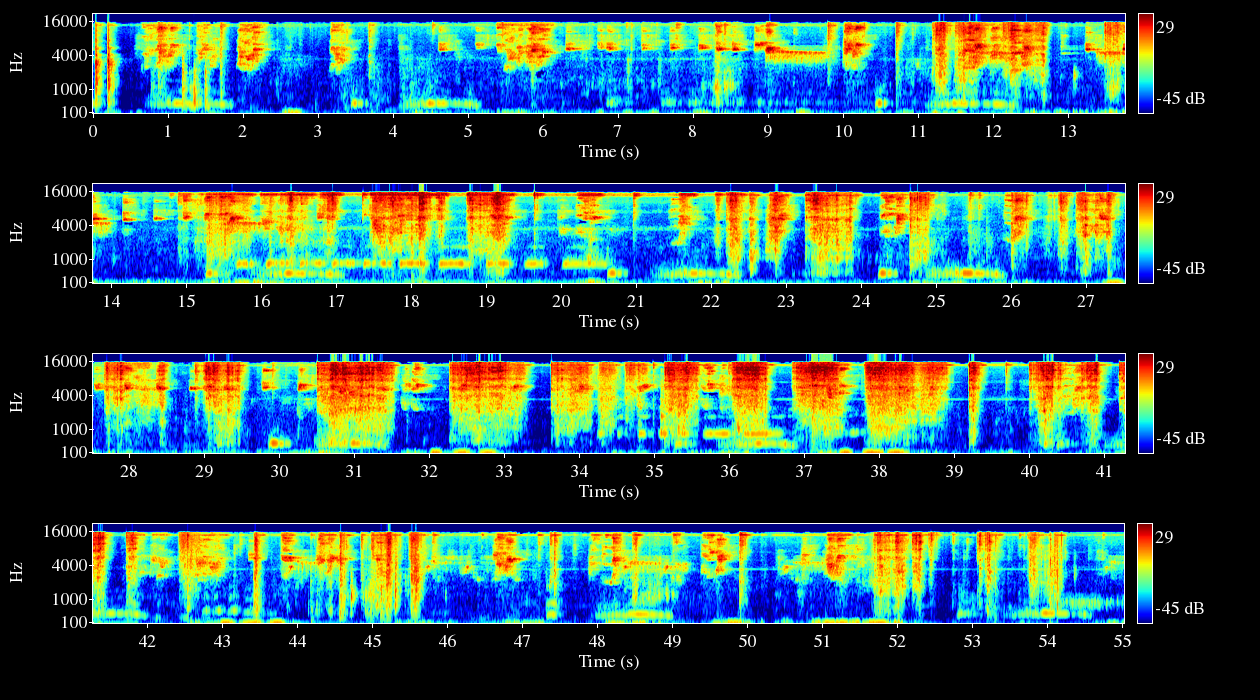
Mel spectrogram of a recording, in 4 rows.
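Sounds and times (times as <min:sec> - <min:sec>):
scraping and knocking tiles: 0:00.0 - 0:00.4, 0:01.1 - 0:01.8, 0:22.0 - 0:24.0, 0:32.3 - 0:45.9, 0:51.4 - 0:54.4
bird calling: 0:00.7 - 0:02.4, 0:03.2 - 0:33.0, 0:33.8 - 0:38.9, 0:40.0 - 0:55.0.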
